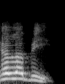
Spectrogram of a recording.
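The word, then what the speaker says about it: Hillaby: all right make sure you make sure you're pronounce it right hello B it'll be always it's i-l-l-i-b-y h-i-l-l-a-b-y look at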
